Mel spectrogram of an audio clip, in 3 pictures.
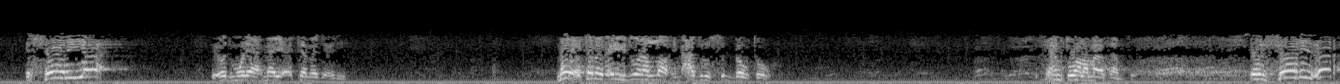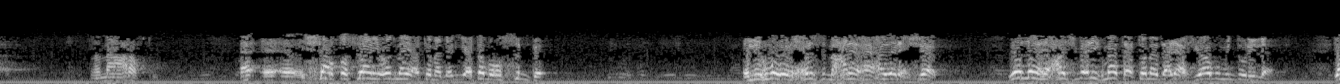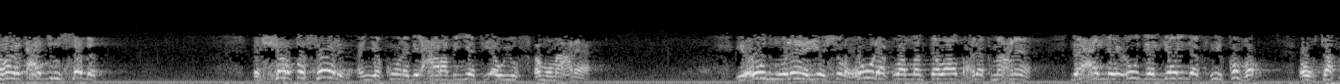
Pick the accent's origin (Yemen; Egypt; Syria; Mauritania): Mauritania; احنا موريتاني نعيش مدرستين مطاحنات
